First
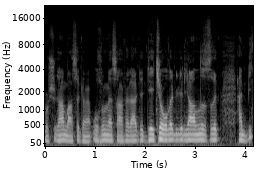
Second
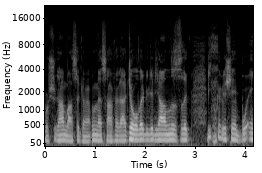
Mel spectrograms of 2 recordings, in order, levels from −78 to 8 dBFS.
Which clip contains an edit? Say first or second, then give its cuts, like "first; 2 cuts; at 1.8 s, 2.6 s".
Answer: second; 3 cuts; at 0.9 s, 1.7 s, 3.2 s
